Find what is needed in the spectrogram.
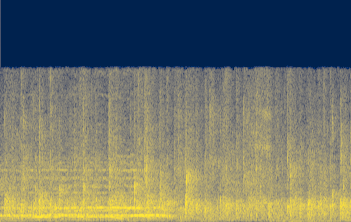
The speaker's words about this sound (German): Jawohl, ihr dürft ihn begrüßen mit einem Applaus.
